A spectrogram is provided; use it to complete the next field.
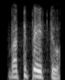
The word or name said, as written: Bate peto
